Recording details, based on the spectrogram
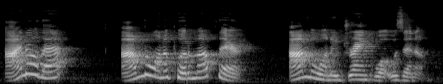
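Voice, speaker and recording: A woman's voice: on the high side, very animated, a little fast. A woman voicing a frank, wise, kindly old Southern woman with folksy dialect in a children's storybook. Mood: frank, regretful. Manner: folksy dialect, gently admonishing. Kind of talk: children's novel read-aloud.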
